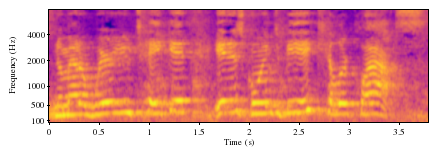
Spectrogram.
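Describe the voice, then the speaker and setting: Audible room echo comes through along with noticeable background noise. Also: woman. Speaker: college chemistry instructor. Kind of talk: classroom talk to students. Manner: fast.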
